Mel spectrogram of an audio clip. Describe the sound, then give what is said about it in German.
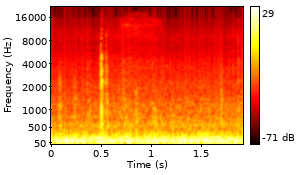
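Steady low engine rumble of a T6 van pulling away with four people aboard, a continuous droning hum with one faint brief click near the start; no voices. “Ja, wir fahren einfach mal los und gucken, was es hergibt.”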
